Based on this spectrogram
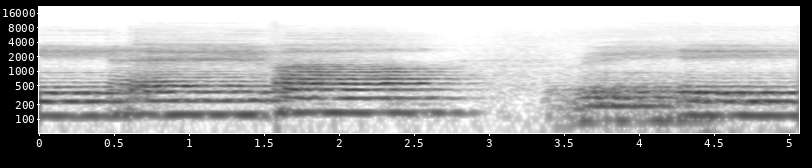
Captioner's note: chanting continues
